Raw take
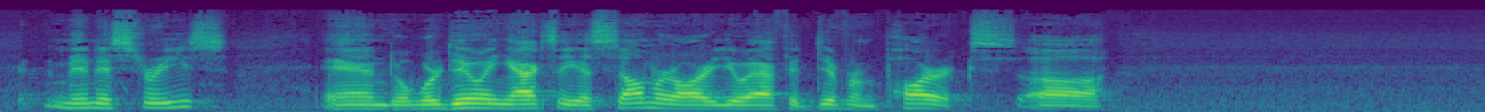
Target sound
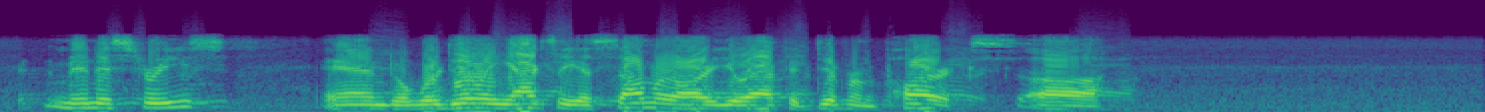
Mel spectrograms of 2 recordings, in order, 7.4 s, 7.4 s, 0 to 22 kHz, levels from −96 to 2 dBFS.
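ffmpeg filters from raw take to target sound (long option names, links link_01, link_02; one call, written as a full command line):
ffmpeg -i in.wav -filter_complex "[0:a]aresample=11025,aeval=exprs='0.211*(abs(mod(val(0)/0.211+3,4)-2)-1)':channel_layout=same,aresample=44100,asplit=2[link_01][link_02];[link_02]adelay=180,highpass=300,lowpass=3400,asoftclip=type=hard:threshold=-21.5dB,volume=-16dB[link_03];[link_01][link_03]amix=inputs=2:normalize=0,volume=4.5dB" out.wav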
